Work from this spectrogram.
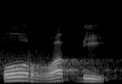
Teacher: Kemudian yang kedelapan huruf lam. Dia ketika sukun hanya didghamkan pada huruf lam, tapi pada riwayat yang kita baca kalau ketemu ra juga dia menjadi idgham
